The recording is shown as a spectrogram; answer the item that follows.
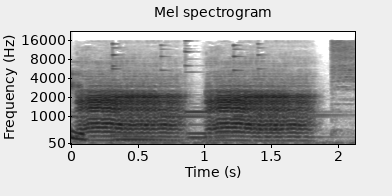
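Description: A sheep bleating twice; each bleat lasts nearly a second and wavers in pitch.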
